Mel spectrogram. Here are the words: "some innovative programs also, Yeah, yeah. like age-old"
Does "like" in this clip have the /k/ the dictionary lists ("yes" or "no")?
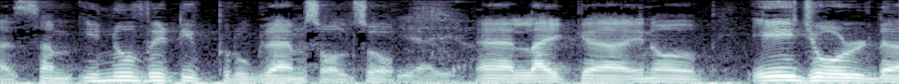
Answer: no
